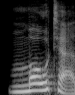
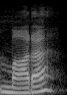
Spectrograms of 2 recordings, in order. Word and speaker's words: Mota: Okay, has said Meredith, it's not a big deal, but it's pronounced Mota, like mow the grass. So it's Mota, not Mata.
